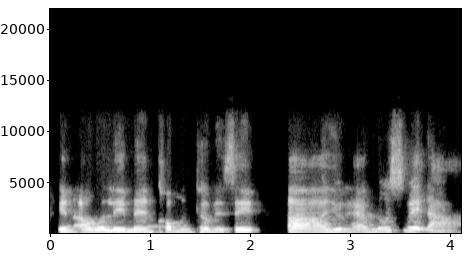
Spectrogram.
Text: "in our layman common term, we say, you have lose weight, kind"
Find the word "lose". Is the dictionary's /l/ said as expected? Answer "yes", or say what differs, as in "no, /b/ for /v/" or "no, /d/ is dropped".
no, /n/ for /l/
